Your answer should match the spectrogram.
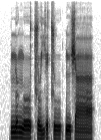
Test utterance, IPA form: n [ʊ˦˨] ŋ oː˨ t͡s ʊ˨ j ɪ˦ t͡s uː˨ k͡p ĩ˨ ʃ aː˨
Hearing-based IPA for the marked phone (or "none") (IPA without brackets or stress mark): ʊ˦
